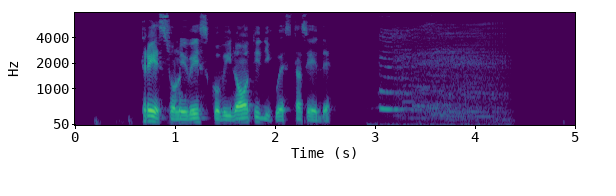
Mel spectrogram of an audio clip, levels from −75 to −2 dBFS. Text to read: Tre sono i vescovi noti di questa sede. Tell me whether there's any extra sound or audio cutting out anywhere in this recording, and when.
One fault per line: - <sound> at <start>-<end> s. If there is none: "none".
- squeak at 2.9-4.5 s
